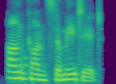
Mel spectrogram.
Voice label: "unconsummated", Indian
